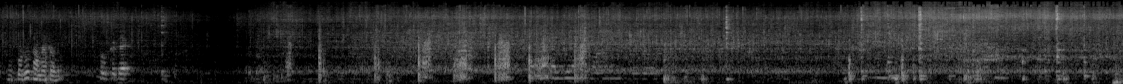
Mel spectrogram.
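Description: Tomatoes frying in oil inside a steel pressure cooker with onions and ginger-garlic paste: a continuous close sizzle broken by repeated spatula scrapes and stirring strokes against the metal, growing slightly louder toward the end, without speech.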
